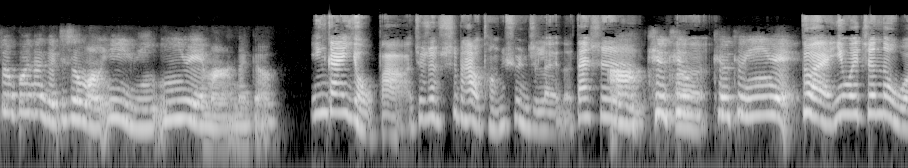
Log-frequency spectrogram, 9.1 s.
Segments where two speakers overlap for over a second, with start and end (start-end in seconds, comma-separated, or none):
none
